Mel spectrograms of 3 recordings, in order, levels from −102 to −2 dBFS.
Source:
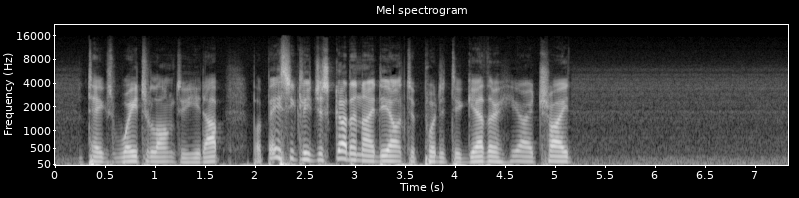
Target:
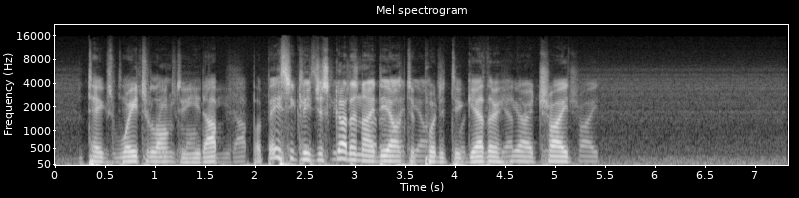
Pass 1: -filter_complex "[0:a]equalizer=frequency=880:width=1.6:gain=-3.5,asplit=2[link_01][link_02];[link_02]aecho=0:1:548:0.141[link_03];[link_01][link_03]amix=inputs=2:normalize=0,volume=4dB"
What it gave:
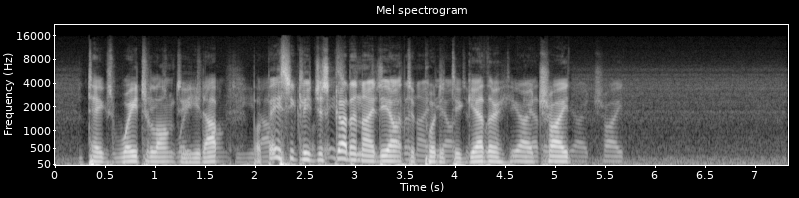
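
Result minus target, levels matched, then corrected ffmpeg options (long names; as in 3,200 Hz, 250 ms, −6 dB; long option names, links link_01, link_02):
echo 249 ms late
-filter_complex "[0:a]equalizer=frequency=880:width=1.6:gain=-3.5,asplit=2[link_01][link_02];[link_02]aecho=0:1:299:0.141[link_03];[link_01][link_03]amix=inputs=2:normalize=0,volume=4dB"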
